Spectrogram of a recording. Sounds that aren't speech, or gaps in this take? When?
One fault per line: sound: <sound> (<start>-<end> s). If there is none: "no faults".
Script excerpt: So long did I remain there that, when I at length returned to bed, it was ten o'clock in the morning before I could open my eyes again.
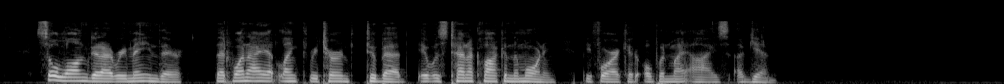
no faults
